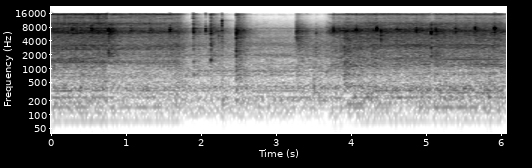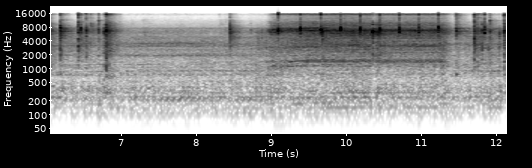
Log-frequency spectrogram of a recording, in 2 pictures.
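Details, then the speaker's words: Brother 814 buttonhole machine set to 46 stitches so not very fast, upper knife not yet fitted, motor rewound the day before: quick, even ticking about four per second with a light whir, described as smooth; normal running. "suara mesinnya halus cuman ini kan akhirnya juga kirim nomor 46 ya jadi enggak begitu cepat"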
